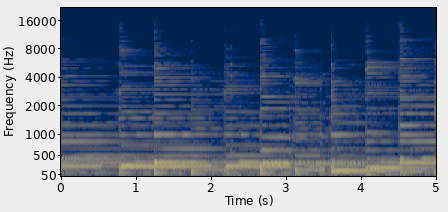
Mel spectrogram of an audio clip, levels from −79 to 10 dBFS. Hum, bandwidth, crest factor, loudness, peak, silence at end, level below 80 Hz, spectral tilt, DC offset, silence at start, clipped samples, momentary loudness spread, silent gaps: none; 14 kHz; 16 dB; -22 LUFS; -6 dBFS; 0 s; -42 dBFS; -7.5 dB/octave; under 0.1%; 0 s; under 0.1%; 7 LU; none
